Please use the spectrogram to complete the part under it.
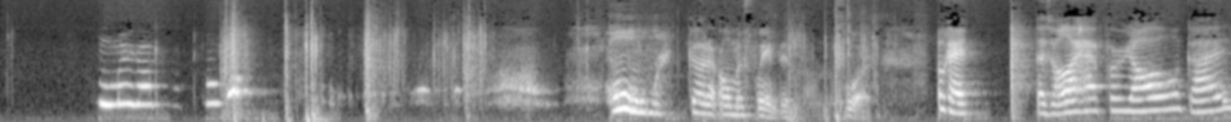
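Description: A young girl talks animatedly close by.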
